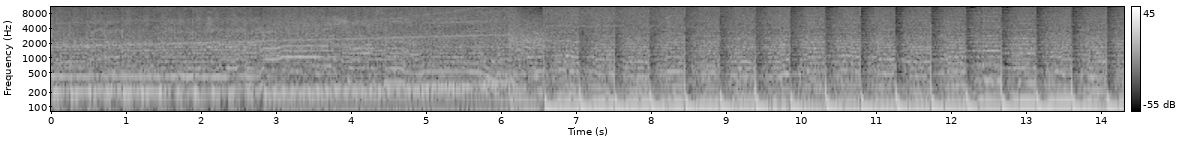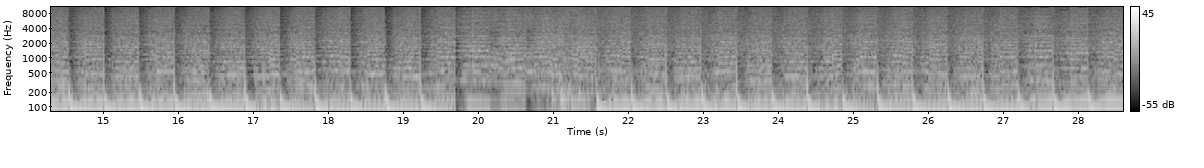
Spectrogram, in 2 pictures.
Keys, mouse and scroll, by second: 0.0 right click, 24.8 right click.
